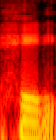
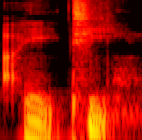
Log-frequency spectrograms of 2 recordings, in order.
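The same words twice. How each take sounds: First: It is said with an American pronunciation. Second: It is said with a Haitian pronunciation. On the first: This is how Americans say the name. "which Americans say Haiti" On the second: This is how Haitians say the name. "but we say Haiti"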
